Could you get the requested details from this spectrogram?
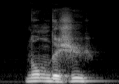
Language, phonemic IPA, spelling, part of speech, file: Dutch, /ˌnɔndəˈdʒy/, nondedju, interjection, Nl-nondedju.ogg
- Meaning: alternative form of nondeju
